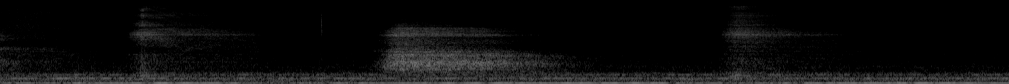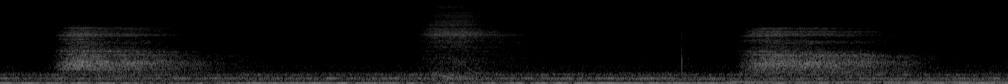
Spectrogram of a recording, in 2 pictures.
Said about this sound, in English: And on your exhale, drop your shoulders, roll them not behind you, but kind of underneath your ears down the side of your body. We're going to share five breaths together here. Let's begin.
